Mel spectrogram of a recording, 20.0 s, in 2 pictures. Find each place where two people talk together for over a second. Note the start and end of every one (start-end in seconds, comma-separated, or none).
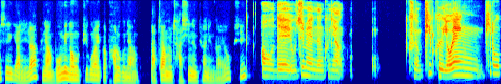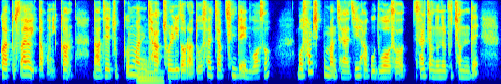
none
